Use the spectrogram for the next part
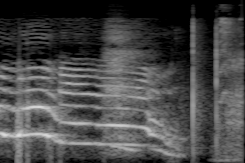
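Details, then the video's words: Dog 'talking' to its owner indoors: a drawn-out harmonic howl that wavers, then glides downward over about two seconds, followed by a couple of sharp clicks and a burst of background noise. "Funny dogs talking to owners"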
